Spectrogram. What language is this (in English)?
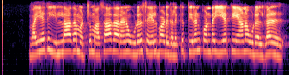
Tamil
